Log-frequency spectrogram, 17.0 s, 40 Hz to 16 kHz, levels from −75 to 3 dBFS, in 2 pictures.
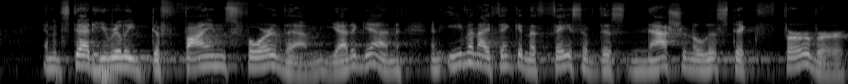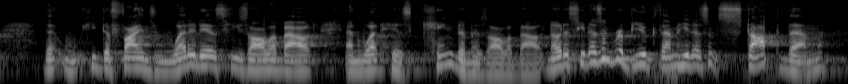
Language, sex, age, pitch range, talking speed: English, male, 50-69, 110-150 Hz, 160 wpm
